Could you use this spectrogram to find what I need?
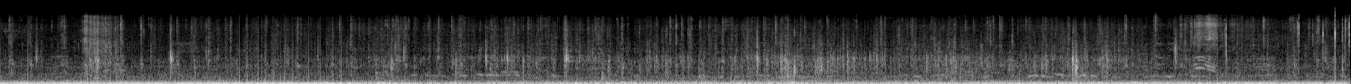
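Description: Horses' hooves clop slowly on a gravel track.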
